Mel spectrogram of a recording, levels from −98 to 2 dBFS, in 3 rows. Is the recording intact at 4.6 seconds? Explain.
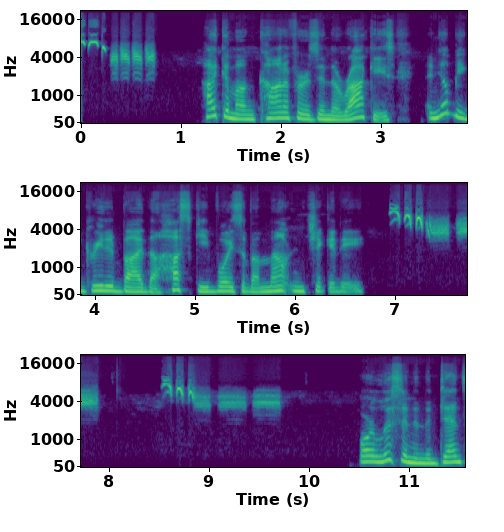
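Yes, the audio is intact at 4.6 seconds, with no dropout, click, distortion or other fault to be heard at that point.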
